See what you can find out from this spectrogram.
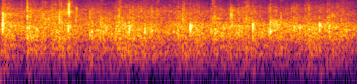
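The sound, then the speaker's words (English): Applause from an audience cheering a children's performance: a dense, steady patter of many hands clapping, fairly faint and even throughout, with no voices. “So let's give them a big hand.”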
